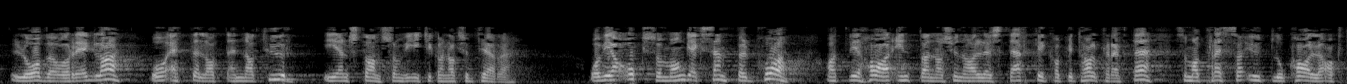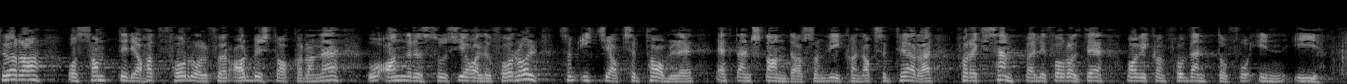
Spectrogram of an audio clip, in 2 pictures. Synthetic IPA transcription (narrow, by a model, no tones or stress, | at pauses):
loːʋəɔɾeːɡləɾɔʔɛt̪ːəɭɑt̪ːɛɪnːɑt̪ʰʉːɾɪɛeːnst̪ɑnsɔmʋɪɪçːəkʰɑnɑksəp̚t̪ʰeːɾə̰ | ɔʋɪhæɾʔɔksɔmɑŋːəɛksɛmpəlpʰɔɑt̪ʋɪhɑɾɪnt̪əɳɑʂʊnɑːləst̪æɾkəkʰɑpɪt̪ʰɑːlkʰɾɛft̪əɾsɔmhɑpʰɾɛsːɑʔʉːt̪lʊkʰɑːləʔɑkt̪ʰøːɾəɾ | ɔsɑmt̪ʰiːd̪ɪhɑɦɑt̪ːfɔɾhɔlfɔɾʔɑɾbæɪst̪ʰɑːkəɾənə | ɔʔɑnd̪ɾəsʊsɪɑːləfɔɾhɔlsɔmʔɪçːəæɾɑksɛp̚t̪ʰɑːblə | ɛt̪æɪnst̪ɑnd̪ɑɖsɔmʋɪkʰɑnɑksəp̚t̪ʰeːɾəfɔɾɛksɛmpəlɪfɔɾhɔlt̪ʰɪlʋɑːʋɪkʰɑnfɔɾʋɛnt̪əɔfoːʔɪnɪ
